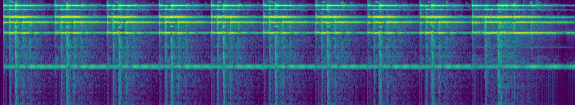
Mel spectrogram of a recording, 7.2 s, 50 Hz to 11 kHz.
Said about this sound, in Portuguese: Eu comecei a bater o sino sem parar, tipo umas 10 vezes. 10 vezes?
